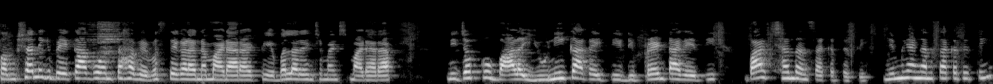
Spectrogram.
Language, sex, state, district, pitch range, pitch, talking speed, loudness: Kannada, female, Karnataka, Dharwad, 215-275 Hz, 240 Hz, 120 wpm, -16 LUFS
